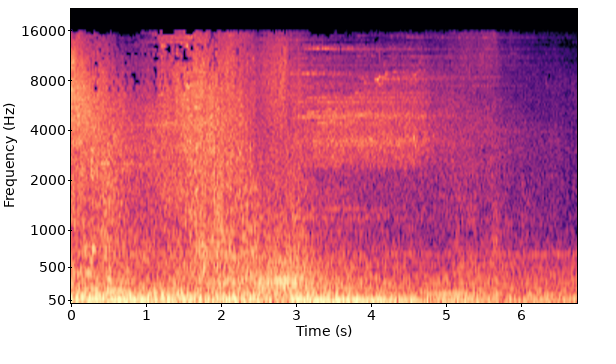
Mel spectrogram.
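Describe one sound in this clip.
A loud rumbling explosion booms and fades.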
